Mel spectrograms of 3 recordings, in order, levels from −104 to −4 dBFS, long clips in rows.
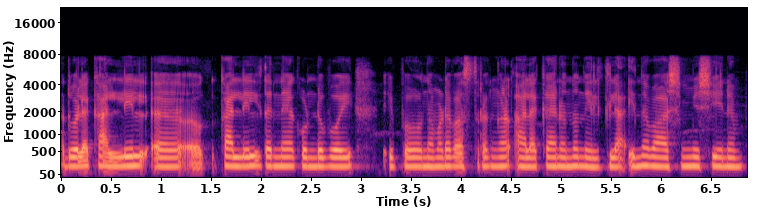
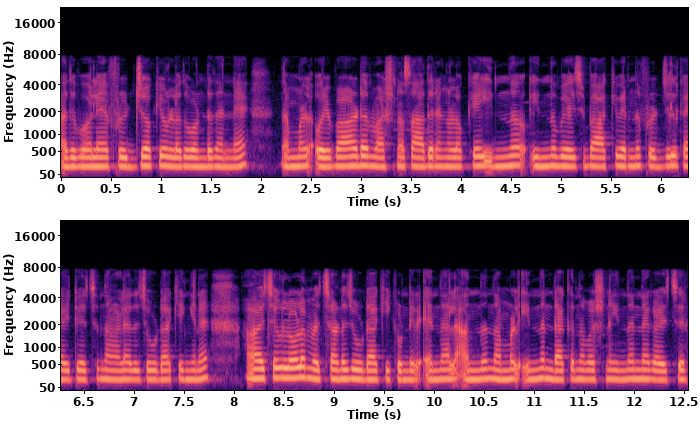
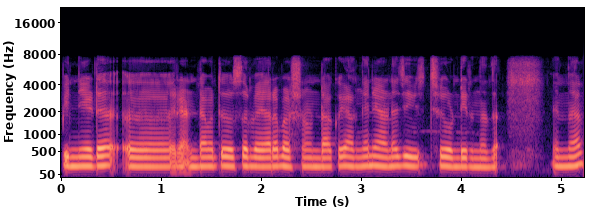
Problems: none marked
